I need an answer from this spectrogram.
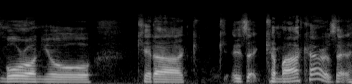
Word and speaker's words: Karmarkar: do you post more on your is that kamaka is that how it's pronounced yeah yeah yeah with facetime or do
